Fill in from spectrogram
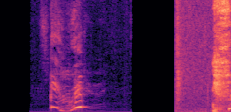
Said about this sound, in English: Oh my gosh, coughed right inside. Cough right inside. Crappy stuff.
